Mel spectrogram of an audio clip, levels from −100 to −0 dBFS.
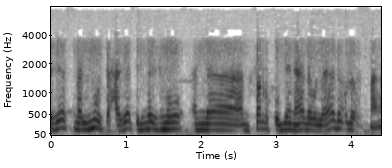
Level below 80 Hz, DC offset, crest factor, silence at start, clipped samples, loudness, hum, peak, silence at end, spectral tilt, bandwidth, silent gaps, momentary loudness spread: -52 dBFS; under 0.1%; 12 dB; 0 s; under 0.1%; -20 LUFS; none; -8 dBFS; 0 s; -8 dB/octave; 7.8 kHz; none; 5 LU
